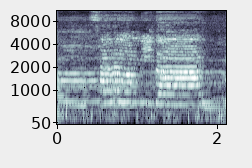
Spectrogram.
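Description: A song: a high singing voice holds long notes over a backing track with a steady beat.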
